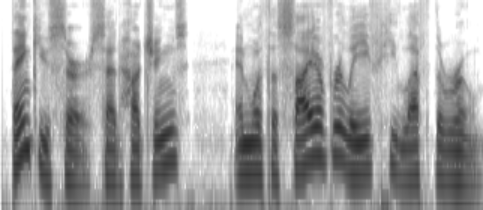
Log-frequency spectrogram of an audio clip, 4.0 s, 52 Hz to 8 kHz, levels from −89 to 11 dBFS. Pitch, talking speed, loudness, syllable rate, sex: 135 Hz, 225 wpm, -18 LUFS, 4.8 syllables/s, male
